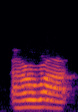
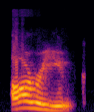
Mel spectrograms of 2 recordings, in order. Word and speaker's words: Aoriuk: Aoriuk. How you have it on your social media? Pronounce it for me. Oh, Aoriuk.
